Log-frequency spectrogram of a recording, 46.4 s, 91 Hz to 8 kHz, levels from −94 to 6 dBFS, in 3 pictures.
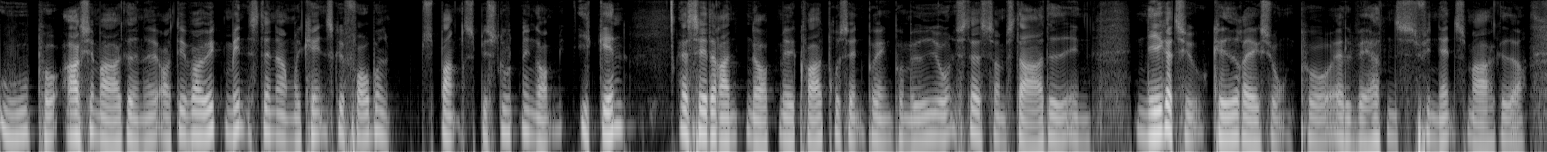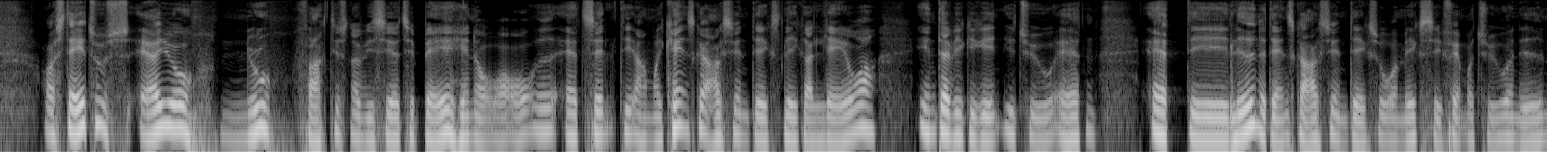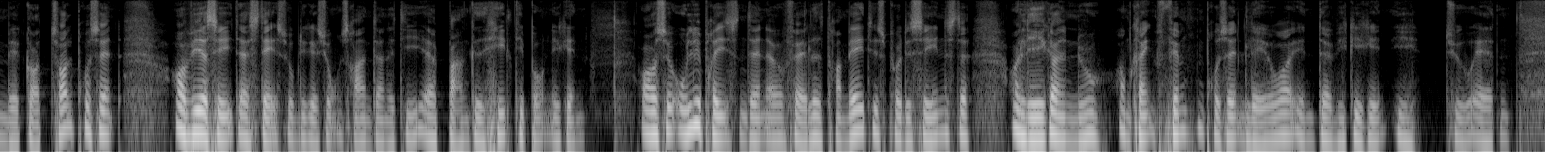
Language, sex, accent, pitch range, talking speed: Danish, male, native, 125-150 Hz, 140 wpm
